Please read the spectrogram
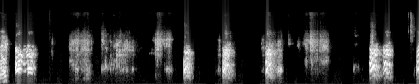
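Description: Dogs barking and yelping in short, separate bursts, roughly one a second, while handlers hold apart two dogs after a fight. Brief human voices come in among them.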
